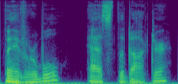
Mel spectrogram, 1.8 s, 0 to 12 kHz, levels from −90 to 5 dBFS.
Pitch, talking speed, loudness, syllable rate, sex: 110 Hz, 135 wpm, -20 LUFS, 6.4 syllables/s, male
